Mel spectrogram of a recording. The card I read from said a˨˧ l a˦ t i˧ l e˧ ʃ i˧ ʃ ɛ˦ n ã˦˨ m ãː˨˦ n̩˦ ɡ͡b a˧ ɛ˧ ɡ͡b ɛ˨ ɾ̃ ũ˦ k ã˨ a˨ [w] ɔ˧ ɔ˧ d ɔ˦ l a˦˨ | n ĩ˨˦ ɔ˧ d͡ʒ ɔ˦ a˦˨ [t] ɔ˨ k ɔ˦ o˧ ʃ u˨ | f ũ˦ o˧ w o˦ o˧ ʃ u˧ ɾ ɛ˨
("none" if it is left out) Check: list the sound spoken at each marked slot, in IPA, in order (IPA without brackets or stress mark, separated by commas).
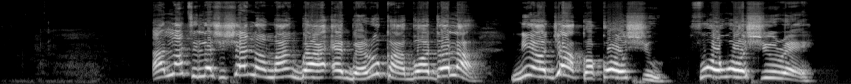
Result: b, k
